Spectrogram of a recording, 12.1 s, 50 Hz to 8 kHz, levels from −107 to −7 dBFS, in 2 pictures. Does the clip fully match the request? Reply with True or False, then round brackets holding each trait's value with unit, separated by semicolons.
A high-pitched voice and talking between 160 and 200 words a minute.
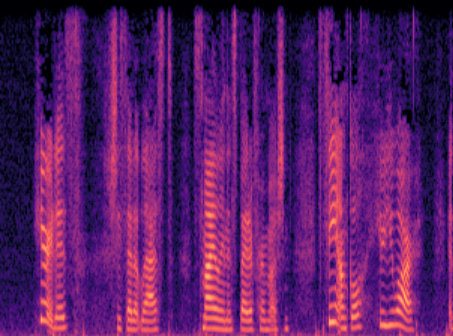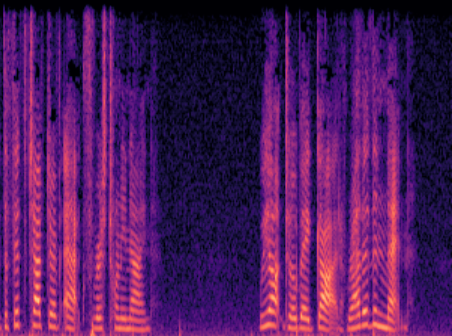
True (250 Hz; 170 wpm)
